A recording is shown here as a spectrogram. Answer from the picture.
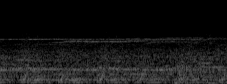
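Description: Arena crowd noise with fans' drums beating in the stands, and a thin steady high tone for about the first second and a half.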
